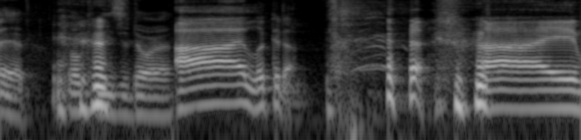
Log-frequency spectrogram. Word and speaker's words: Vulcanizadora: I can't even pronounce it. Vulcanizadora. How do you know how to say it? Vulcanizadora.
